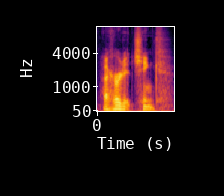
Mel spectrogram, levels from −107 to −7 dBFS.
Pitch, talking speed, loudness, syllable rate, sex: 115 Hz, 230 wpm, -18 LUFS, 6.1 syllables/s, male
